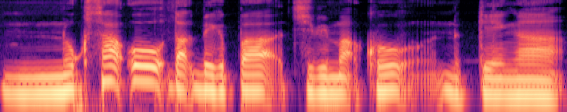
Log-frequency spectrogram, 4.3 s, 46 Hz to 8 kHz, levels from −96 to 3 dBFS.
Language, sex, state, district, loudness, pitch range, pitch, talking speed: Garo, male, Meghalaya, South Garo Hills, -12 LUFS, 115-135 Hz, 125 Hz, 70 wpm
